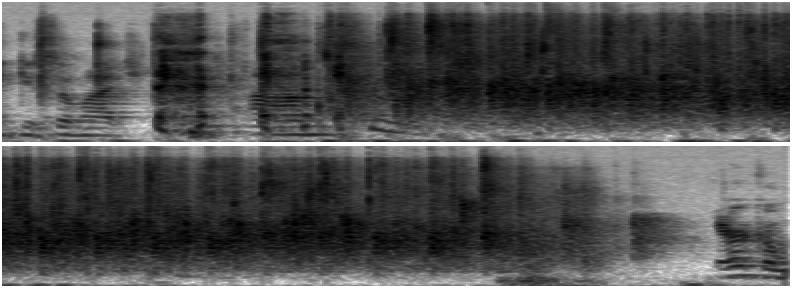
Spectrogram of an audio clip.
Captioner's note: applause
